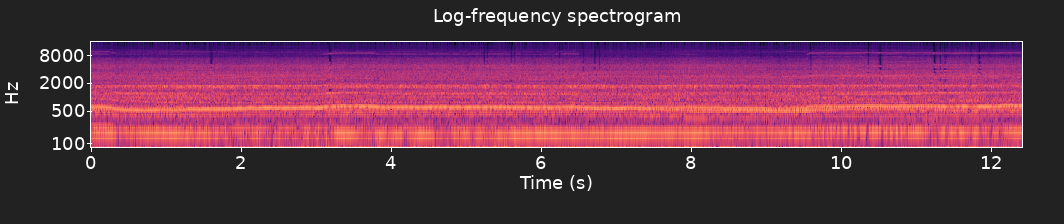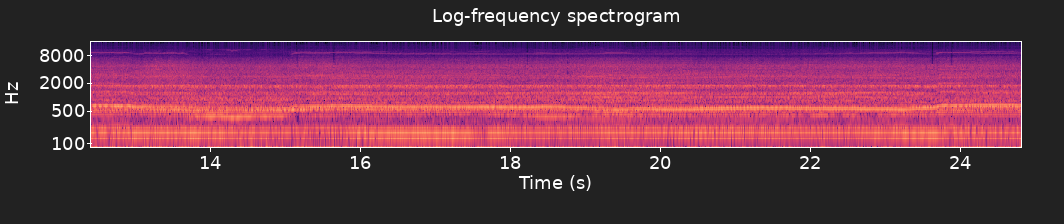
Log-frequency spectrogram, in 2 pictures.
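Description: A quadcopter drone's motors whine, rising and falling in pitch.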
